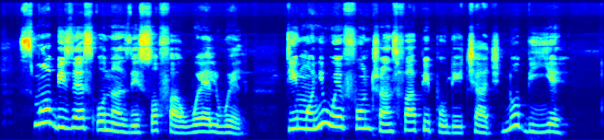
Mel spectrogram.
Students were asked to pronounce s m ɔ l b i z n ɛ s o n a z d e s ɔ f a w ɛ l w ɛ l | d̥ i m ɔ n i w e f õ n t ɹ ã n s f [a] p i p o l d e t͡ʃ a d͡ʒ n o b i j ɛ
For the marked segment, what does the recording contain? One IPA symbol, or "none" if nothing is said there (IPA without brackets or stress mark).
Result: a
